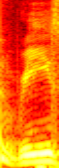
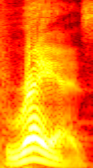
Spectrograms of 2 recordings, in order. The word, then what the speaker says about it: Reyes: Riaz Reyes Reyes I I say Reeves because when I was a dumbass kid reading it in the 90s I didn't know how to pronounce these kind of names so now that I'm an adult it's still locked in there Cecilia Reyes there you go anyway I was talking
